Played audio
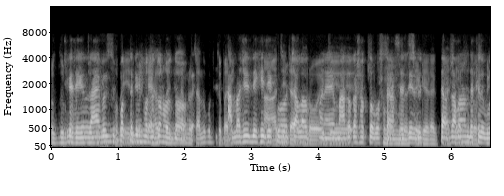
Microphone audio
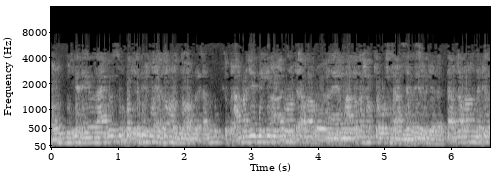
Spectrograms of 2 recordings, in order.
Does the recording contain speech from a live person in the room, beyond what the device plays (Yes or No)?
No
